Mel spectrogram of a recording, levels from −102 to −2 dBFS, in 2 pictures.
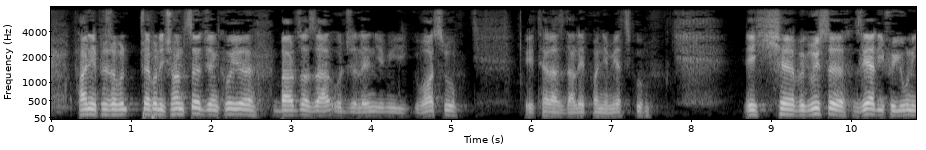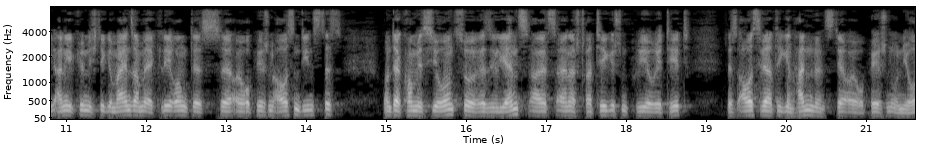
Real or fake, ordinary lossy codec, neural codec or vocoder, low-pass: real; Opus, 64 kbps; none; 7.2 kHz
